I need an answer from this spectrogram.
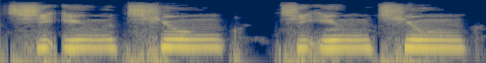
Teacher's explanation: Ing pronounced ing, altogether qing qing, with the third tone, which is like a V shape, going from up to down and then up a bit. 请 or in a shorter version, 请.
